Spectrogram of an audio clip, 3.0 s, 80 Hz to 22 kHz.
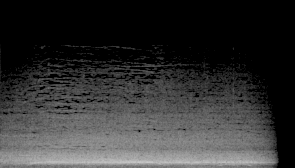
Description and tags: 181001 010 crowd cheer
crowd cheer, short, wow
applause, cheering, crowd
